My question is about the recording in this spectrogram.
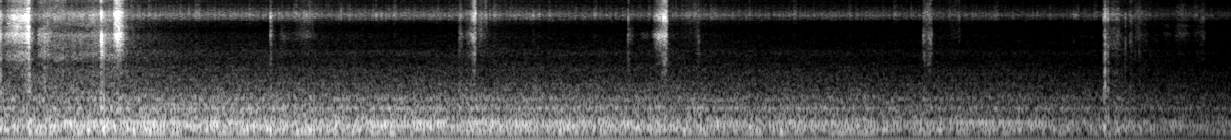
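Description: A few faint, isolated clicks over a low steady hum, fading out toward the end.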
